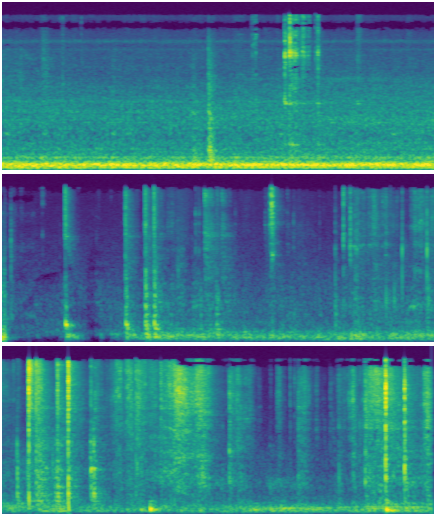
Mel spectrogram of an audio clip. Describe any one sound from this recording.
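A small metal clip clicks as it is handled.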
